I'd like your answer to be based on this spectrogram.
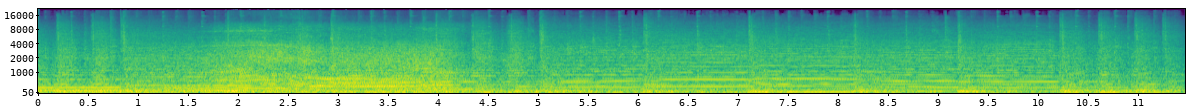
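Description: Hot Hatch Championship race cars on the grid at Castle Combe circuit, engines running loudly and continuously with layered revving tones and steady mechanical roar throughout, no talking.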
